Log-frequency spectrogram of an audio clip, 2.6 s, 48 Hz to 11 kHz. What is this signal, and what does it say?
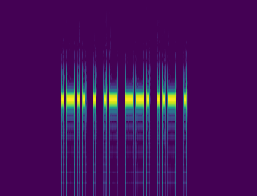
Morse code, heard as a keyed tone, about 44 wpm, 700 Hz. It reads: LEAGUE
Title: Top 1751-2000 Words 45wpm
